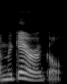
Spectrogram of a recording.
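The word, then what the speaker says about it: McGarrigle: Yeah, McGarrigal.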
